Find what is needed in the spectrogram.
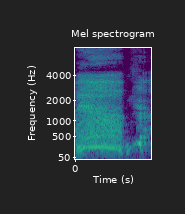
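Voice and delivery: high gasp for air; acted gasp. Fire-breather running out of oxygen, gasping. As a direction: suck in air desperately.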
